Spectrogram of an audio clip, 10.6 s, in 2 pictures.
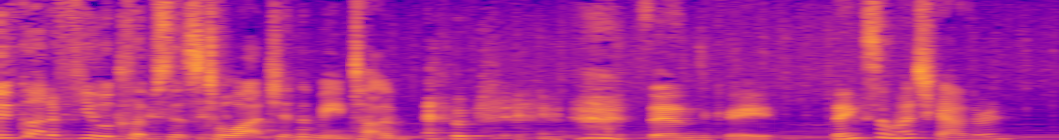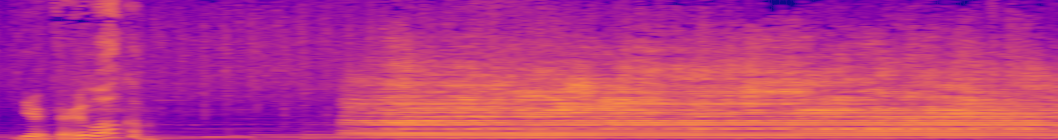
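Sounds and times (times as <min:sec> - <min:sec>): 
speech: 0:00.0 - 0:06.2, 0:07.0 - 0:07.4
passenger train rumble: 0:00.0 - 0:10.5
laughter: 0:01.9 - 0:03.3
passenger train horn blast: 0:06.9 - 0:10.5.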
